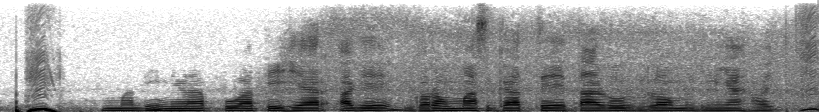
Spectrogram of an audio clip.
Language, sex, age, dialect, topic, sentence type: Bengali, male, 60-100, Western, agriculture, statement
